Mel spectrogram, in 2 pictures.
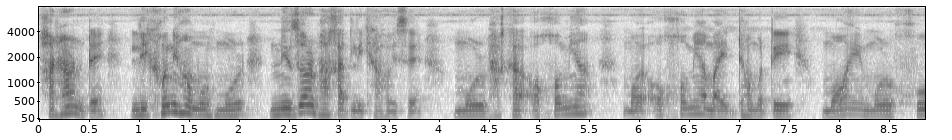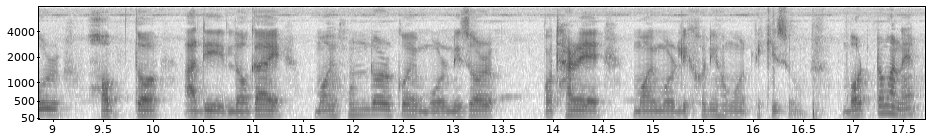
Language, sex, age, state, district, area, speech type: Assamese, male, 30-45, Assam, Golaghat, urban, spontaneous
